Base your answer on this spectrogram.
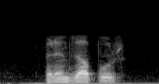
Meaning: rice and potato soup, garnished with coriander
- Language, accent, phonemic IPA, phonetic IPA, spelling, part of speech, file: Armenian, Eastern Armenian, /bəɾənd͡zɑˈpuɾ/, [bəɾənd͡zɑpúɾ], բրնձապուր, noun, Hy-բրնձապուր.ogg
